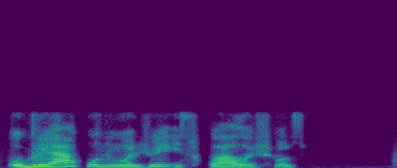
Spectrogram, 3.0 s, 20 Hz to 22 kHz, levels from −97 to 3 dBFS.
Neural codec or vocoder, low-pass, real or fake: codec, 16 kHz, 2 kbps, FreqCodec, smaller model; 7.2 kHz; fake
